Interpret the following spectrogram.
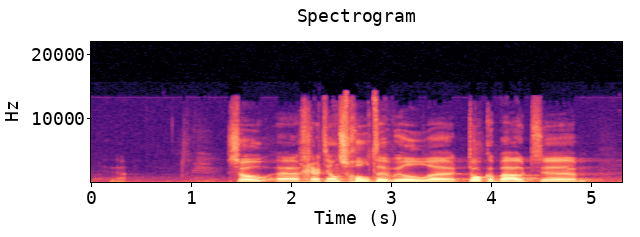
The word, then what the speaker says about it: Gert Jan Scholte: He's also known, yeah, it's a difficult name to pronounce, I agree. Gert Jan Scholte. There's a few more countries who do the G. The Portuguese are pretty good with the G, and the Pashtuns in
